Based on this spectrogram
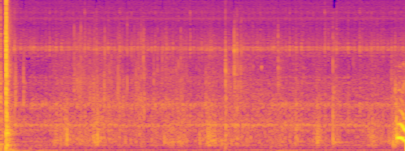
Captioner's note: click; rustling noises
